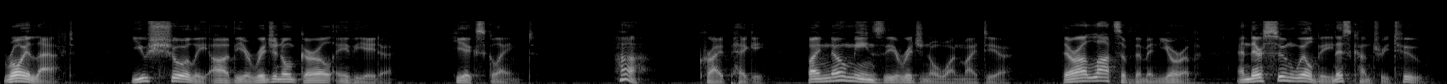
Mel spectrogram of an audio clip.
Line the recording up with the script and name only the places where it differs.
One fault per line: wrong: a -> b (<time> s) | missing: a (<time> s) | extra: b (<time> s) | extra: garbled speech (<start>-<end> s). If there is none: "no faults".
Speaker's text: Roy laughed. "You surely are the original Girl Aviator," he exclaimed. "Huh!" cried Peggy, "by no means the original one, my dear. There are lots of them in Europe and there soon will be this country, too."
no faults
